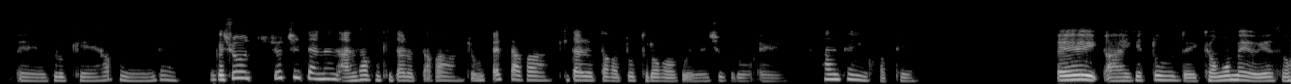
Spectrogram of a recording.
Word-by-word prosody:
네, 165 -2 -7
그렇게 170 -1 -6
하고 200 +3 -7
있는데 180 +4 -8 0.3
그러니까 215 0 +4
숏 290 +4 +2 0.2
숏칠 315 +1 0
때는 255 -4 +1
안 170 0 +1
사고 210 -1 -1
기다렸다가 180 0 -4
좀 100 +1 -5
뺐다가 200 -4 -1
기다렸다가 185 -4 -1
또 185 -2 -4
들어가고 165 -3 -3
이런 155 +1 -9
식으로 160 -3 -8
예 145 -1 -12 0.4
하는 235 -1 +3
편인 225 -5 -1
것 180 - -19
같아요. 155 +2 -10 1.4
예. 210 +1 +10
아 170 +1 -1
이게 170 +2 -2
또 200 -2 +1
네 155 -2 -1
경험에 195 +3 +4
의해서 170 +1 +1
185 Hz, 305 characters per minute, -28 LUFS, 165-210 Hz, 1.4 s, 예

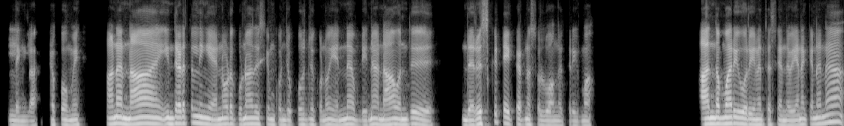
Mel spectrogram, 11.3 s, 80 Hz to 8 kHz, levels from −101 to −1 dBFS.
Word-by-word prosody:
இல்லைங்களா? 105 -2 -4 0.2
எப்பவுமே. 115 0 -2 0.4
ஆனா, 145 +2 +5 0.2
நான் 140 0 +5
இந்த 135 0 +3
எடத்தில, 155 +3 -1
நீங்க 140 -3 +3
என்னோட 135 +2 +1
குணாதிசயம் 130 -2 -1
கொஞ்சம் 110 -1 -5
புருஞ்சுக்கணும். 120 -1 -4
என்ன 125 +4 +1
அப்டினா, 110 +4 -2
நான் 125 +2 +2
வந்து, 120 +3 +1 0.6
இந்த 110 0 +1
ரிஸ்க் 135 +6 0
டேக்கர்னு 125 -4 -2
சொல்வாங்க. 105 -2 -4
தெரியுமா? 105 0 -7 1.5
அந்த 135 +1 +6
மாரி 145 +1 +5
ஒரு 125 - +1
இனத்த 120 0 -1
சேர்ந்தவன். 110 -1 -1
எனக்கு 125 0 -3
என்னன்னா 145 +7 0
120 Hz, 145 wpm, -21 LUFS, 110-135 Hz, 1.5 s, அந்த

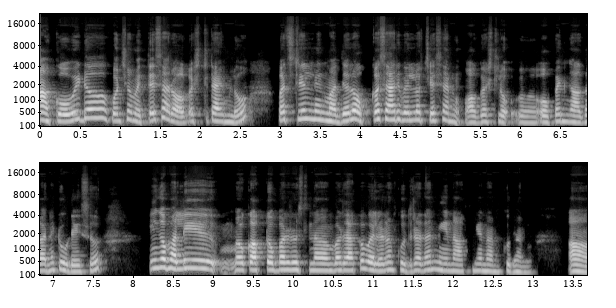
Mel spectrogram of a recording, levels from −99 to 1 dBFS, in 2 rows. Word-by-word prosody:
ఆ! - - +11 0.2
Covid 240 +8 +3 0.3
కొంచెమెత్తేసారు 230 +3 -1
August 210 +4 -8
టైంలో, 195 -3 +1 0.5
but 245 0 0
still 280 +2 -1
నేను 250 -2 0
మధ్యలో 220 +6 +3
ఒక్కసారి 260 +1 +2
వెల్లోచ్చేసాను 240 -3 -2 0.2
ఆగస్ట్‌లో 195 0 -4 0.2
ఆహ్, 175 -1 -6
ఓపెన్ 205 +3 -3
కాగానే 195 +3 0
2 230 - +3
డేస్. 180 +2 -4 0.8
ఇంక 280 +2 +3
మళ్ళీ 255 +2 +4 0.7
ఒక 215 - -9
అక్టోబర్, 225 +1 +2 0.3
నవంబర్ 205 +1 +2
దాకా 210 +4 0
వెళ్ళడం 215 +2 0
కుదరదని 210 +3 -3
నే 205 - -2
నాకు 185 0 -4
నేననుకున్నాను. 175 -4 -5 0.5
ఆ! - - +6
210 Hz, 125 wpm, -22 LUFS, 195-240 Hz, 0.8 s, ఆ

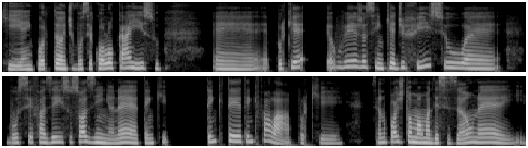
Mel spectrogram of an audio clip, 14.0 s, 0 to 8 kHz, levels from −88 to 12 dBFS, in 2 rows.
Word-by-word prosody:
que 145 -5 -2
é - - -1
importante 170 +3 +3
você 175 +2 -2
colocar 200 +3 +3
isso. 190 -3 -1 0.7
Eh, 160 +1 -3
porque 225 +9 0 0.3
eu - - -3
vejo, 240 +2 -2
assim, 205 -5 +1
que 195 - -1
é - - +5
difícil, 215 -1 -2
eh, 180 -1 0 0.4
você 180 +2 -3
fazer 190 0 0
isso 195 0 -6
sozinha, 185 -6 +2
né, 175 0 +2
tem 165 +1 -3
que 180 - -12 0.5
tem 215 +1 0
que 225 - -16
ter, 225 -2 +4
tem 215 - -1
que - - -17
falar, 235 -6 0
porque 155 -2 -10 0.4
você - - -6
não 190 - 0
pode 205 0 +1
tomar 195 -3 +6
uma 175 -1 +5
decisão, 165 +2 -1
né, 185 -3 +1
e 155 +3 -10
185 Hz, 160 wpm, -24 LUFS, 170-205 Hz, 0.7 s, tomar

